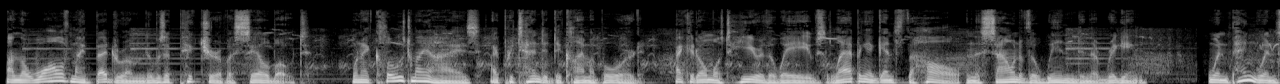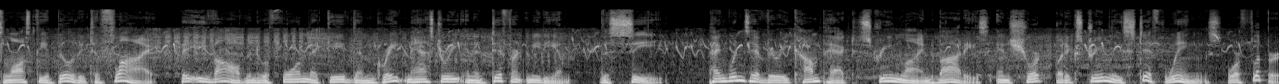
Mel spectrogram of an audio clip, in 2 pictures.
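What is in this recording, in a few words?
English, American, male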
